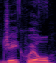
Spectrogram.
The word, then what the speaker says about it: JQL: You'll hear me refer to that as jQuil. It's how I like to pronounce that acronym.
